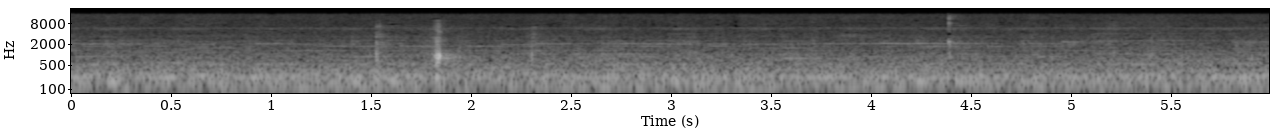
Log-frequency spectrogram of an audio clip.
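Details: A person relaxing in a quiet room with a faint tonal hum hiccups once sharply and briefly, then more softly a few seconds later.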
